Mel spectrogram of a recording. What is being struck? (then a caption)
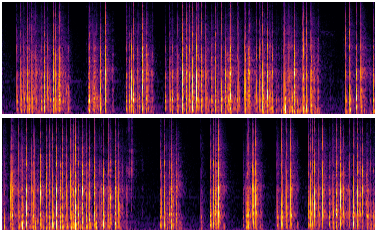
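Cardboard box of paper straws. Long nails tap rapidly on a kraft cardboard box with a window, full of paper straws. Dense bursts of crisp, dry clicks and taps are separated by brief silent pauses. The taps die away almost instantly, giving a bright, papery rattle.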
